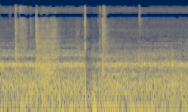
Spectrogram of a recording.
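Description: Propane cooker burner being lit with a long grill lighter: a steady gas hiss with several sharp clicks, and a low thump a little after a second in as the burner catches.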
